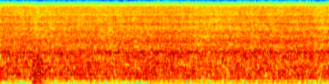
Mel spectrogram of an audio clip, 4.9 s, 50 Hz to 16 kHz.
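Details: 2005 Toyota Matrix with A/C on after replacing the radiator cooling fan motor, which had vibration and play: a brief thump, then a steady airy rush with an even hum, running smoothly and normally.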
